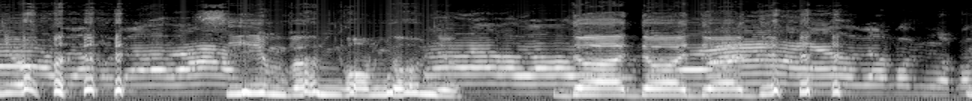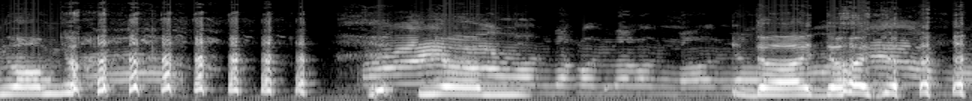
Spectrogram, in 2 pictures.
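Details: Cat yowling indoors in long, low, wavering wails that bend up and down, broken by short gaps and sharp clicking sounds, drawn out for the whole stretch.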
